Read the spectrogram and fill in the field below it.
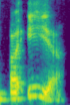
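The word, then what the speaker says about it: بقية: Levant, came from Syria, they didn't pronounce the qaf. They pronounced it as a glottal stop. So it was ba'iyya.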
